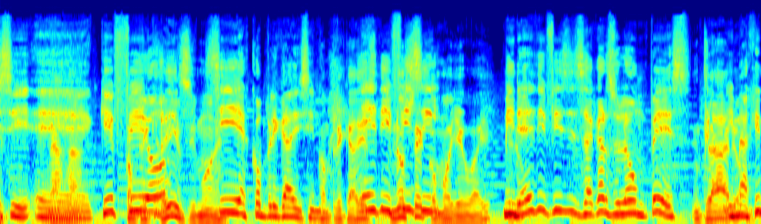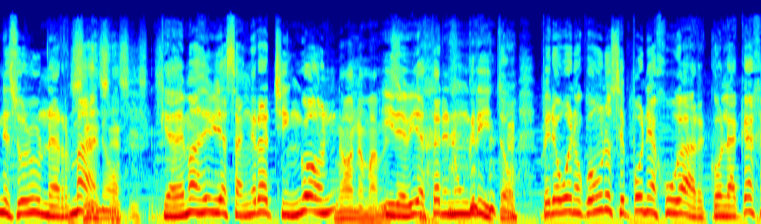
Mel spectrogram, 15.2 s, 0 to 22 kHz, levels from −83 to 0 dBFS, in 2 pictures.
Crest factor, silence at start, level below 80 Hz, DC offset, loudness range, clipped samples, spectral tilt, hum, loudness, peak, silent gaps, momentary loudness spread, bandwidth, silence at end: 12 dB; 0 s; -36 dBFS; under 0.1%; 2 LU; under 0.1%; -5.5 dB/octave; none; -13 LUFS; 0 dBFS; none; 5 LU; 16.5 kHz; 0 s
